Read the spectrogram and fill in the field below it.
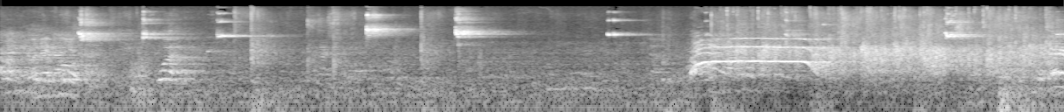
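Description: Basketball sneakers squeak on a hardwood court in a large echoing gym.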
